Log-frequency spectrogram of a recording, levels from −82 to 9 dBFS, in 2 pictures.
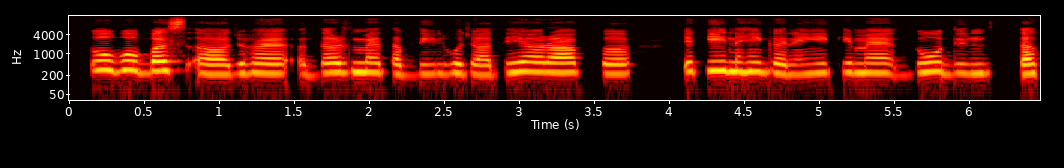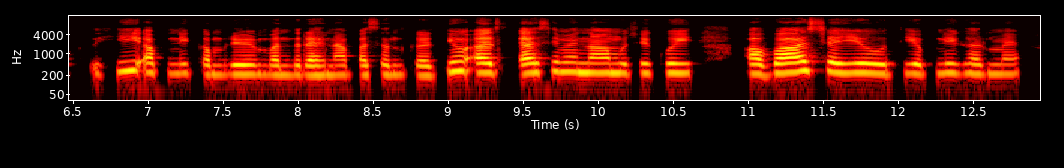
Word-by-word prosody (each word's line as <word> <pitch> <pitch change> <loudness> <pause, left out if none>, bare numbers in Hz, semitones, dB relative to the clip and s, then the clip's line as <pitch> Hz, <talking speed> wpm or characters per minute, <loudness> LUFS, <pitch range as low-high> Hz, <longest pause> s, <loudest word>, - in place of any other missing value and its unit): तो 300 0 +3
वो 300 +1 +3
बस 285 +2 +4
अ, 220 -1 0
जो 235 +2 -6
है 235 -1 0 0.2
दर्द 250 +4 -2
में 255 -1 0
तब्दील 225 +1 -8
हो 240 0 -2
जाती 225 +2 -4
है। 275 - +2
और 260 -1 +1
आप 250 -2 0 0.4
यक़ीन 285 +1 0
नहीं 265 -1 0
करेंगी 230 0 -5
कि 250 - -6
मैं 245 -1 -2
2 260 +4 -1
दिन 235 0 -9 0.2
तक 225 +1 +4 0.3
ही 280 +1 +1
अपने 235 -1 -8
कमरे 220 0 0
में 215 - -10
बंद 210 0 -2
रहना 210 +1 0
पसंद 210 +1 -5
करती 200 +5 -4
हूँ। 280 - +3
ऐस 245 0 +5
ऐसे 245 +3 +4
में 265 0 -2
ना 245 -1 +2
मुझे 240 0 -3
कोई 240 0 -1 0.4
आवाज़ 245 +5 +7
चाहिए 245 -2 +4
होती 235 0 +1
है 230 - +3
अपने 235 +2 -5
घर 230 -1 -5
में, 225 0 -8
240 Hz, 205 wpm, -23 LUFS, 225-250 Hz, 0.4 s, आवाज़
